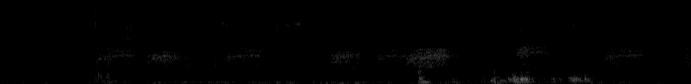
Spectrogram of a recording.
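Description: Faint, harsh bird calls repeating about every half second, with a few soft knocks from a hand working at a small titanium wood stove's door about four to six seconds in.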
